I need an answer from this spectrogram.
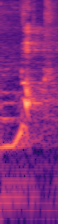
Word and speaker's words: knock: K is for knock. When we knock on a door, it starts with K, but it doesn't sound like it starts with K, does it?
